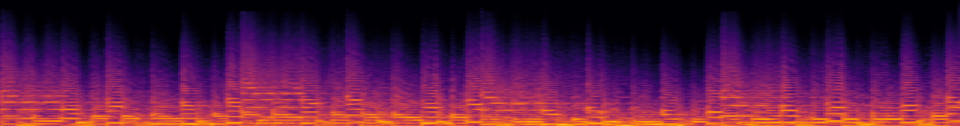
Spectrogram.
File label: Arp Sequence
